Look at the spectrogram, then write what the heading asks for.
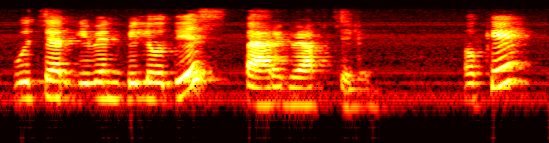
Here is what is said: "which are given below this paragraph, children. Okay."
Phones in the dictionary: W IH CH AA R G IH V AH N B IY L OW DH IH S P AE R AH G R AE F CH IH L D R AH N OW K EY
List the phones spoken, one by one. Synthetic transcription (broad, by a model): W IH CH AA R G IH V AH N B IY L OW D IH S P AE R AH G R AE F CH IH L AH OW K EY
